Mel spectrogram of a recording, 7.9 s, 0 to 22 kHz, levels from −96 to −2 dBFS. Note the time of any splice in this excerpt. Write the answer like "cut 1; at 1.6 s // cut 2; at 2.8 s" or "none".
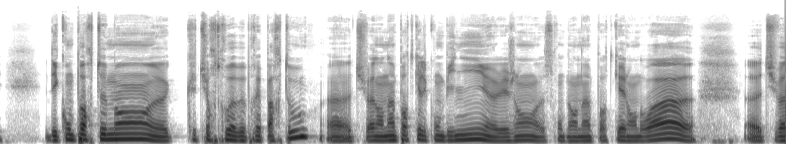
cut 1; at 5.7 s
